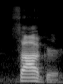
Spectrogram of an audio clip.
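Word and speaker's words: Saagar: This totally butchered his name too and it's like that that I found funny. Sager.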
